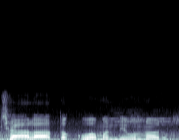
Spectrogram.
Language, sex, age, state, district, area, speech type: Telugu, male, 45-60, Andhra Pradesh, Guntur, rural, spontaneous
